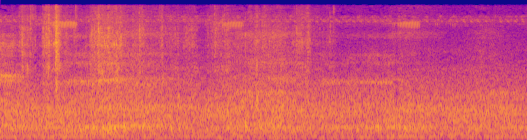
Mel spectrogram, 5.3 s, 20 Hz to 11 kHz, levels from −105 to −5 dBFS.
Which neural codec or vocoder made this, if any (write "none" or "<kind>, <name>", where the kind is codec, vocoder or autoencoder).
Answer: none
